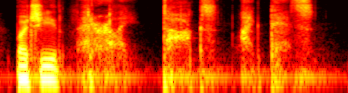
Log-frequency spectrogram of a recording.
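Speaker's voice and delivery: put-on soft, unvoiced, creepy whisper.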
